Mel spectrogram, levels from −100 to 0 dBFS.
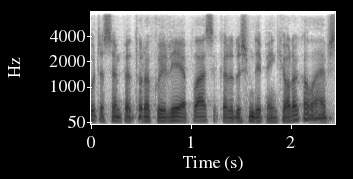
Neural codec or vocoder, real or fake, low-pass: codec, 24 kHz, 0.9 kbps, DualCodec; fake; 7.2 kHz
